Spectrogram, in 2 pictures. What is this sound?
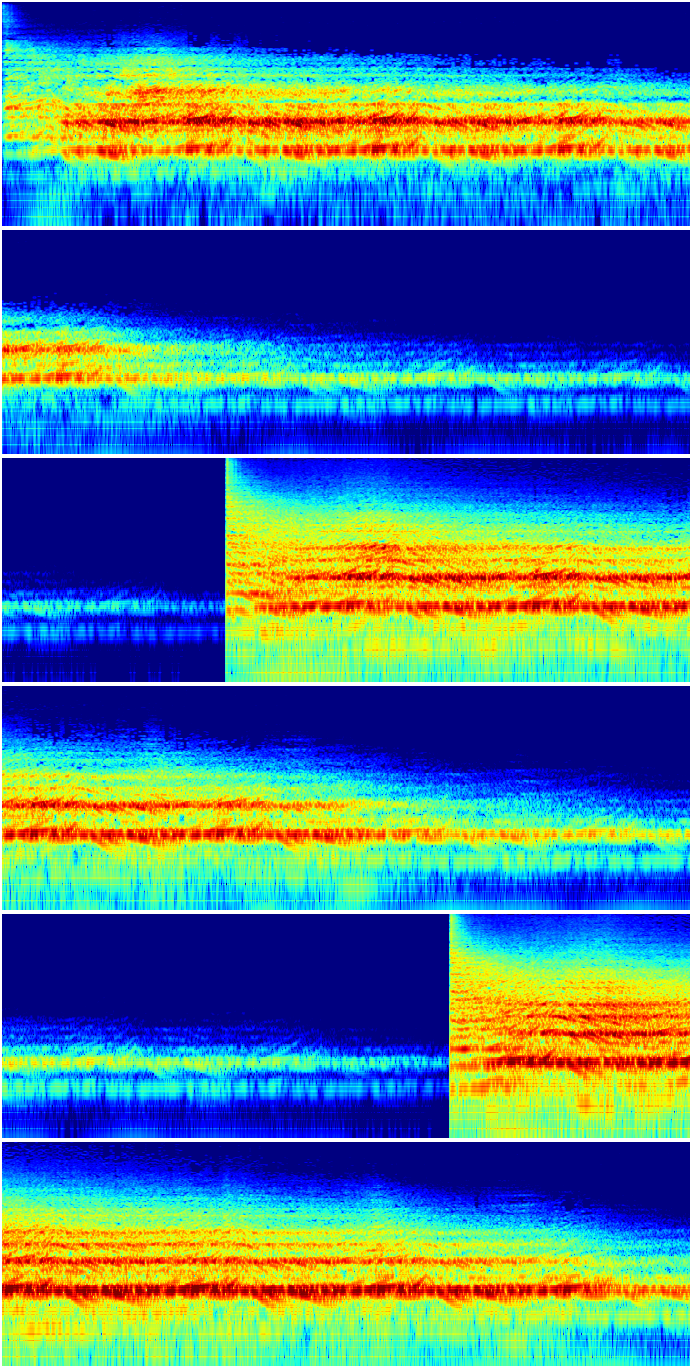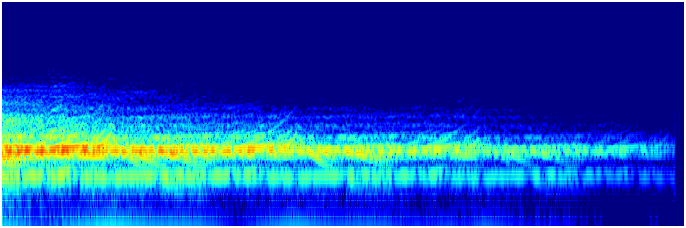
THE DARK FUTURE
Dark Suspenseful Sci-Fi Sounds
Just send me a link of your work :)
Sci, Horror, Free, Scifi, Cinematic, Suspense, Dark, Futuristic, Ambient, Film, Drone, Atmosphere, Suspenseful, Mood, Movie, fi, Future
